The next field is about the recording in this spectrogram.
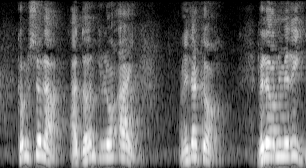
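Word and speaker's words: Adonai: Mais on le prononce comme cela, Adon plus long Aïe.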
